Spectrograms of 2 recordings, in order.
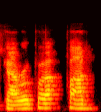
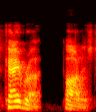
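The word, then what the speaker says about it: chiropodist: It's spelled C H I R O P O D I S T, which most people try to pronounce it is Chyropodist. Kyropotist, but it's Kraottist is actually the correct pronunciation on that.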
